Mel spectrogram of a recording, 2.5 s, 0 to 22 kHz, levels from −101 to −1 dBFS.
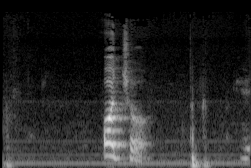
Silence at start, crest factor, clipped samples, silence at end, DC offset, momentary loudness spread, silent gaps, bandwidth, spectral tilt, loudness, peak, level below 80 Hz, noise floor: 0.05 s; 26 dB; under 0.1%; 0 s; under 0.1%; 21 LU; none; 12.5 kHz; -5.5 dB/octave; -26 LUFS; -4 dBFS; -50 dBFS; -57 dBFS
